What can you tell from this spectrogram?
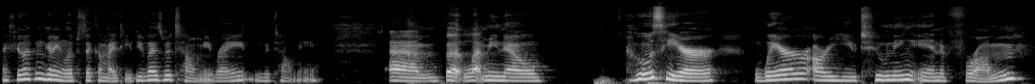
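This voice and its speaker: A woman's voice: fairly low pitch, measured pace, darkish tone. A woman hosting a casual live stream from her home, chatty and playful, a little out of breath and calling her viewers y'all. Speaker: style vlogger hosting a live Q&A.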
